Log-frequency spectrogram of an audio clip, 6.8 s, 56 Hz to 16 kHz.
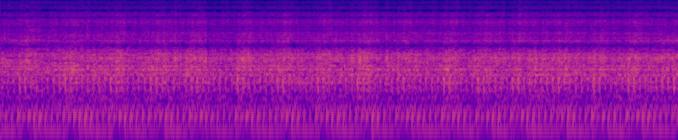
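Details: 1998 Honda Accord: uneven, lumpy idle with a loose shuffling beat of two or three a second over steady engine drone; revs 2,000–3,000 rpm with slight throttle then drops back; plug wires recently replaced; rough idle, cause unclear.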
